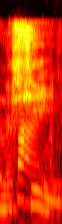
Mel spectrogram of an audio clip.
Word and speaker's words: machine: it's not a machine a machine second syllable stress machine it's not a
